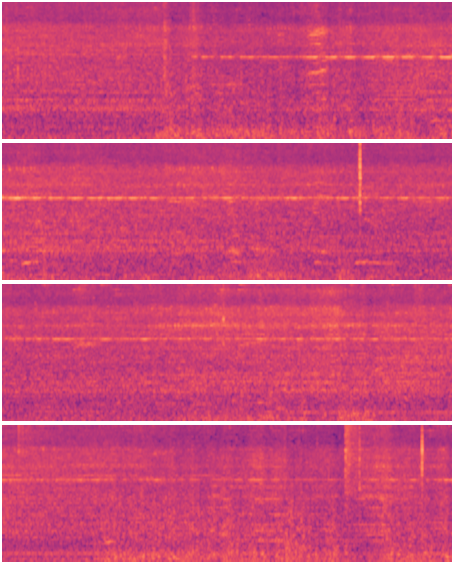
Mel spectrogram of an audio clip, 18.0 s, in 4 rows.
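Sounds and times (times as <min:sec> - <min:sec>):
diesel train engine rumble: 0:00.0 - 0:18.0.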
